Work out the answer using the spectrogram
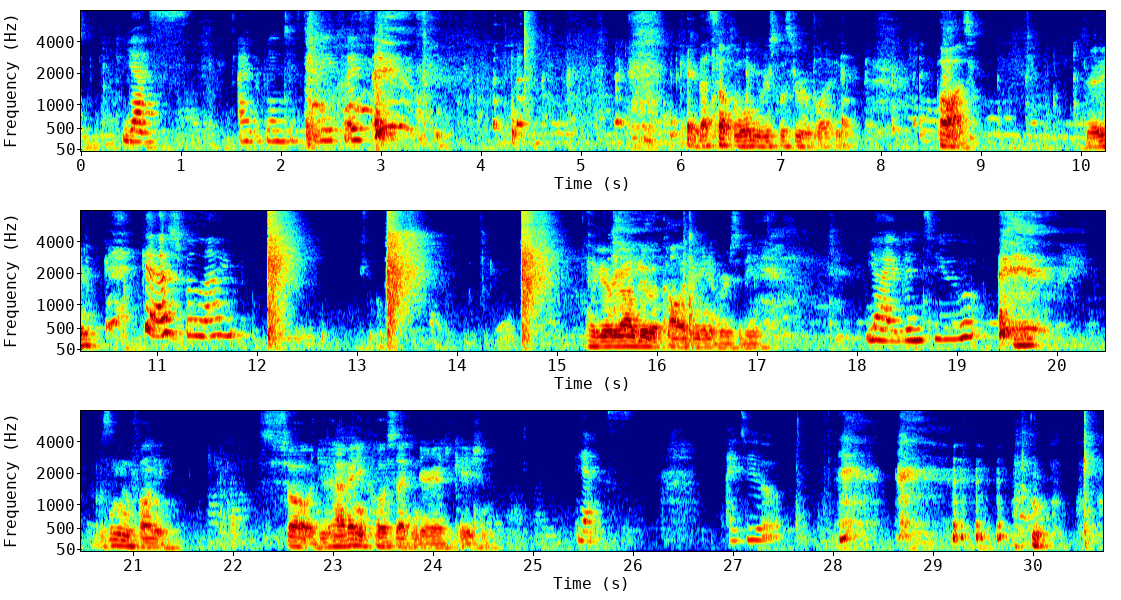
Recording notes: bad audio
